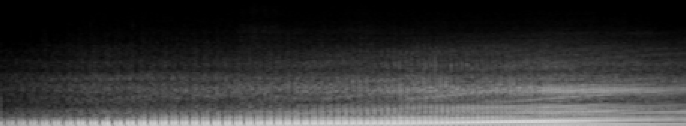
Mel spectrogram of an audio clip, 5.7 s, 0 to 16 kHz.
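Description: Yamaha XSR700's parallel-twin engine accelerating, its note rising steadily for a few seconds, then levelling off and easing near the end.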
